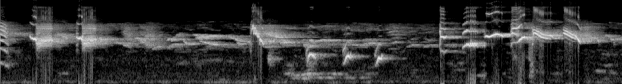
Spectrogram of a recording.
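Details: Oriental magpie-robin calling a rival to spur reluctant birds into song: scratchy warbles, a row of three short falling whistles, then sharp clicks and bright high notes.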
